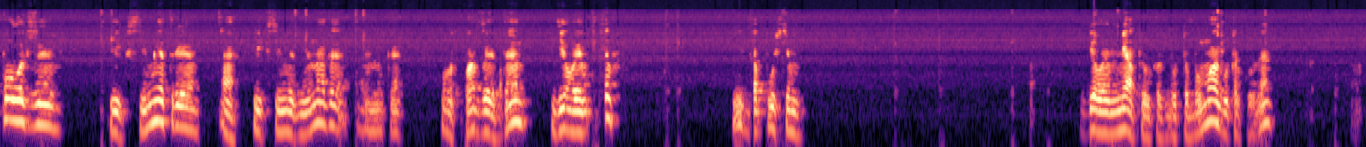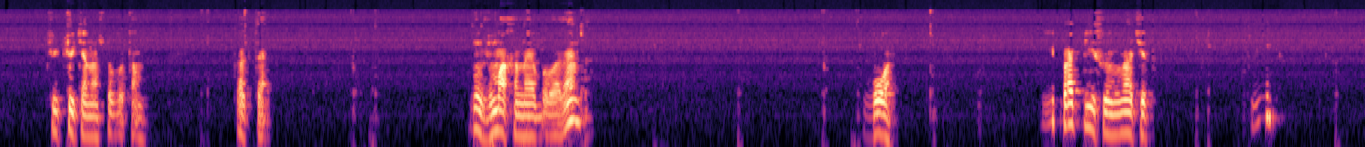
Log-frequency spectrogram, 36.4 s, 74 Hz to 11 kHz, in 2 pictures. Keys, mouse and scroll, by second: 4.1 click, 8.1 f, 10.7-12.1 drag, 12.8-13.9 drag, 14.3 click, 15.1-16.5 middle drag, 17.0 click, 18.0-19.5 drag, 21.1 click, 21.8-23.3 drag, 23.4-24.7 middle drag, 25.5 middle click, 28.3-29.4 drag, 29.9 middle click, 34.5 click, 36.3-36.4 drag.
